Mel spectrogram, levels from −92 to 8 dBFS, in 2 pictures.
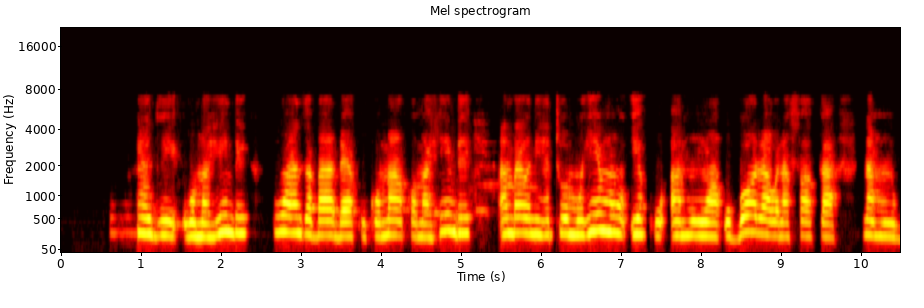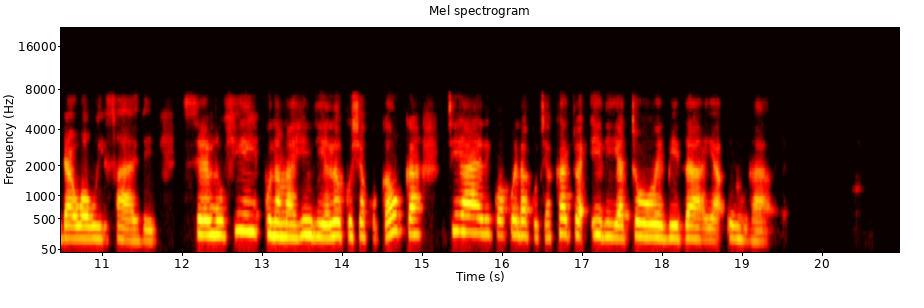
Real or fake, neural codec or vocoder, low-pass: fake; codec, 16 kHz, 2 kbps, FunCodec, trained on Chinese and English, 25 frames a second; 7.2 kHz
